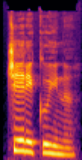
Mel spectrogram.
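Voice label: "чери кыйны", Komi, female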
